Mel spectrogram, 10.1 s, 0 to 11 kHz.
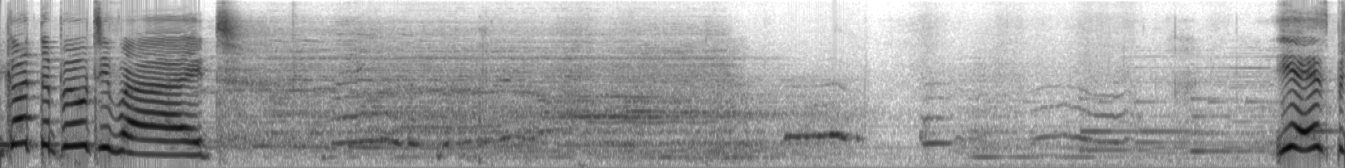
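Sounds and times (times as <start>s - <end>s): baby vocalizing: 2.2s - 8.6s.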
